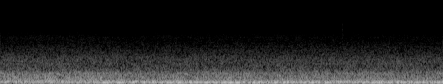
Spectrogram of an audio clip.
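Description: Steady low rumble of a car driving at motorway speed, heard from inside the cabin: tyre and engine noise.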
